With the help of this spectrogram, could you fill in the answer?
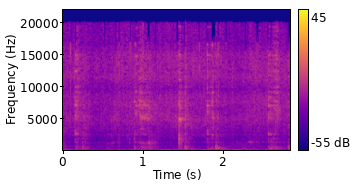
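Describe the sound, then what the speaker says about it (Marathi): Chickpeas and peas roast in hot oil in an iron kadhai, a close, steady sizzle broken by repeated scraping stirs of a spatula against the metal. "तेल वतून भाजून घ्यायचं"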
